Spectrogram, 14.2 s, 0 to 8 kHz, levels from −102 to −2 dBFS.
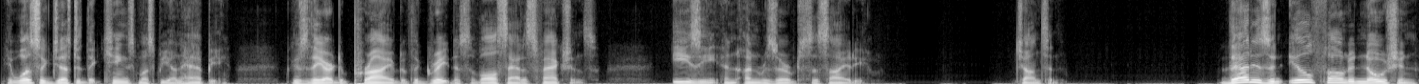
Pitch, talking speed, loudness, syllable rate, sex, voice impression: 115 Hz, 125 wpm, -18 LUFS, 5.3 syllables/s, male, very masculine, very adult-like, very middle-aged, very thick, tensed, slightly powerful, slightly dark, slightly hard, slightly muffled, slightly fluent, cool, slightly intellectual, sincere, slightly calm, mature, slightly friendly, reassuring, slightly unique, wild, kind, modest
